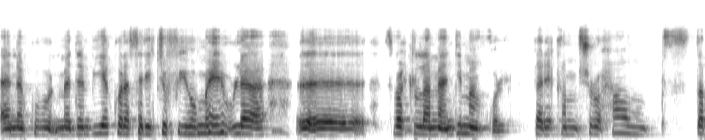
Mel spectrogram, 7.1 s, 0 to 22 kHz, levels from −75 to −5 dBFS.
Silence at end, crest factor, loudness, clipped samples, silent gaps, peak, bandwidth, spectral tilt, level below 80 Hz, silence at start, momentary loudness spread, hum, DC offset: 0 s; 18 dB; -24 LUFS; under 0.1%; none; -6 dBFS; 10 kHz; -2.5 dB/octave; -72 dBFS; 0 s; 12 LU; none; under 0.1%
